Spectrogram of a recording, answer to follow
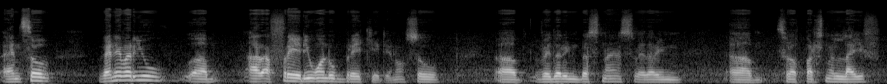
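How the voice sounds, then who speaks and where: A man's voice: medium pitch, normal speed, darkish tone, a little hiss or hum, low-quality recording. A middle-aged man from Gujarat, answering interview questions with many fillers and restarts. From Gujarat, India. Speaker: guest, exchange chief executive.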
